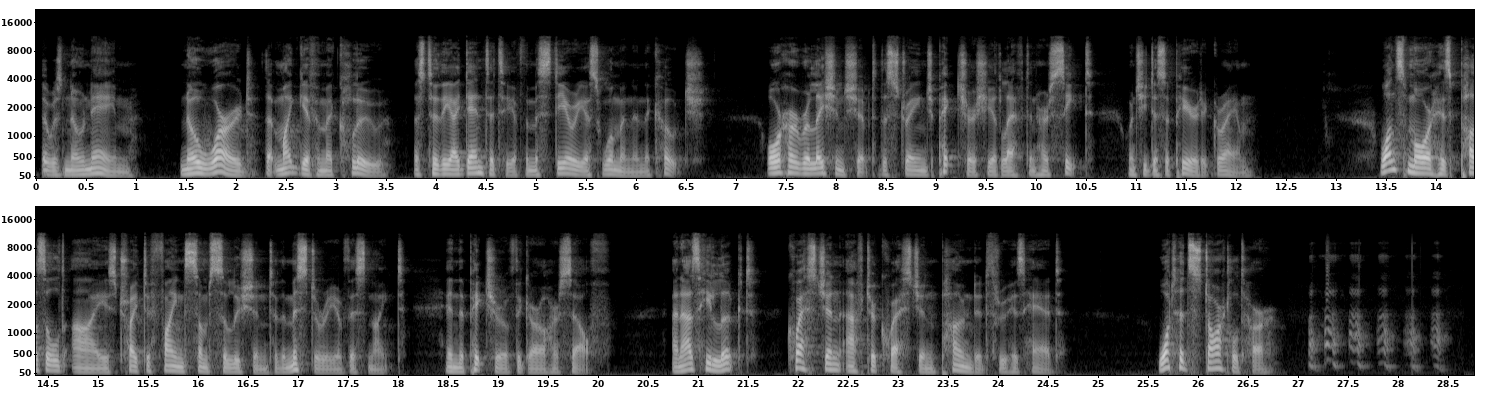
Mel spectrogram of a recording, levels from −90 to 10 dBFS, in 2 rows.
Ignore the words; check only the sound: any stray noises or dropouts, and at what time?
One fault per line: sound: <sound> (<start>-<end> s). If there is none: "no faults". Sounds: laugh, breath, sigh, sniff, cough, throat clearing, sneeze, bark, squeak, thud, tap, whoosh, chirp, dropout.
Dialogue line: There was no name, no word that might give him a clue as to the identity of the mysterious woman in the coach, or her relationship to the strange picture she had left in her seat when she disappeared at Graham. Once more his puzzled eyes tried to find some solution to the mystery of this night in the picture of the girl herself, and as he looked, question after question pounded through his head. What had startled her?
sound: laugh (27.1-28.6 s)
